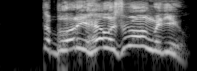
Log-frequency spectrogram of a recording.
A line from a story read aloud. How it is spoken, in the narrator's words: Nathaniel glared up at the hide and shouted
